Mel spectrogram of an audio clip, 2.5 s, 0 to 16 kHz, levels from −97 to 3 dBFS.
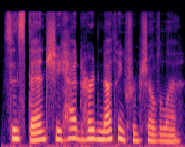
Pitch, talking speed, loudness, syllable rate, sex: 195 Hz, 195 wpm, -17 LUFS, 5.1 syllables/s, female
